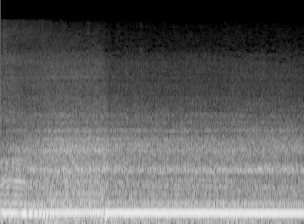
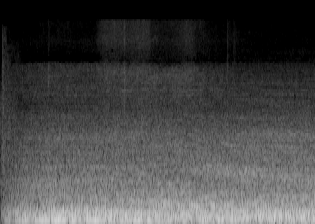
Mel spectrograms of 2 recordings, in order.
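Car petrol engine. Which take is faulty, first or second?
first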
